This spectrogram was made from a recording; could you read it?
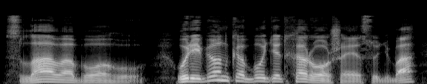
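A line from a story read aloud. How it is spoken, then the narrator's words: Relieved mother speaking. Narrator (Russian): облегченно вздохнувшая мать сказала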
